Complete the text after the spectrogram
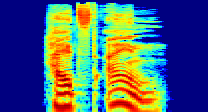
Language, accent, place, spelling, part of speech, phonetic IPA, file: German, Germany, Berlin, heizt ein, verb, [ˌhaɪ̯t͡st ˈaɪ̯n], De-heizt ein.ogg
- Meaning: inflection of einheizen: 1. second-person singular/plural present 2. third-person singular present 3. plural imperative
